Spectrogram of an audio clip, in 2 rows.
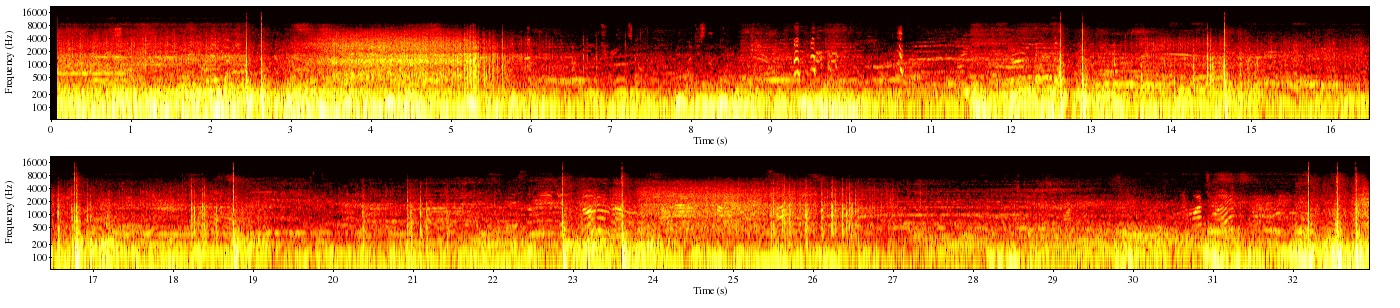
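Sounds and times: fireworks booming: 0.1s - 10.1s, 11.4s - 27.4s, 29.8s - 32.9s
low rumble: 0.1s - 32.9s.

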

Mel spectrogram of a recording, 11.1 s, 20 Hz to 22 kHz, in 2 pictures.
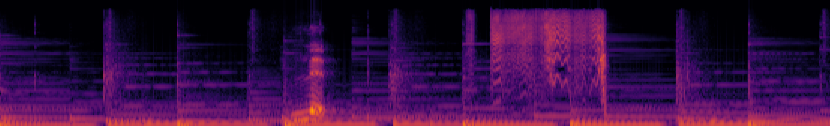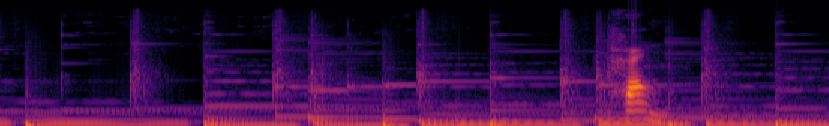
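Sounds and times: noisy swish sound effect: 3.1s - 4.1s.

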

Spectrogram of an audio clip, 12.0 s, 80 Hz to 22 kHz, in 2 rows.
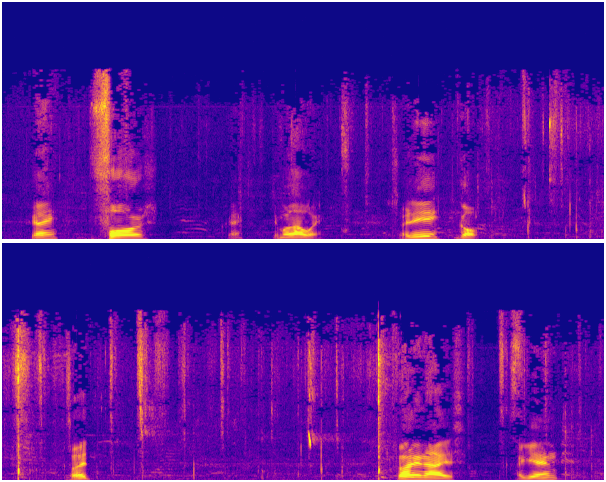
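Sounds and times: tennis ball tapping hard court: 5.2s - 6.5s, 8.6s - 10.0s.

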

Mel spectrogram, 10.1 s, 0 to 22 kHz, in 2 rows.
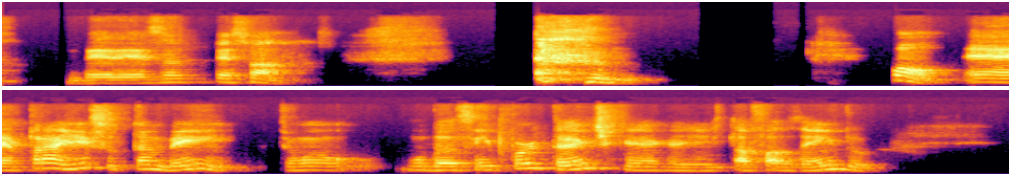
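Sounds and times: faint breath: 1.7s - 2.3s, 4.0s - 4.4s, 9.4s - 10.0s
man clearing throat: 2.7s - 3.4s.

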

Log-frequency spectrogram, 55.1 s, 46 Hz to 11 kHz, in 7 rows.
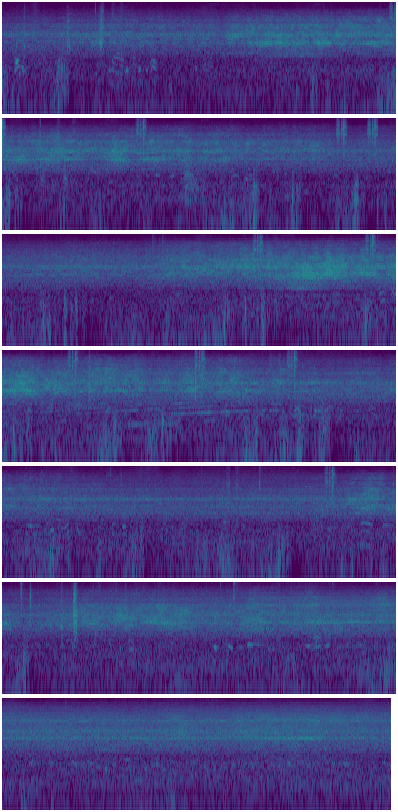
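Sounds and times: jet engines running: 0.0s - 55.0s
indistinct voices: 7.2s - 55.0s
sharp clicks: 27.5s - 27.7s.

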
